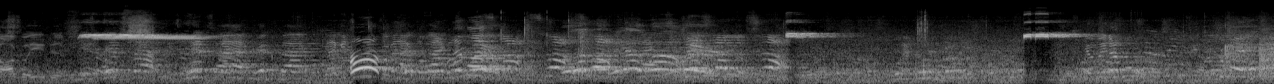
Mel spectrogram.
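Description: Voices of coaches and spectators calling out in a gym hall during a wrestling bout, with a loud shout at about four seconds. Three short high-pitched squeaks cut through: about a second in, near eight seconds and near ten seconds.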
